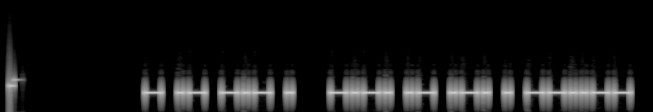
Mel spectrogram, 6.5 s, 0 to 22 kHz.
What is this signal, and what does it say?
Morse code, heard as a keyed tone, about 22 wpm, 700 Hz. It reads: TAKE CARE,
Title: Sentences from Top 1000 Words - Review Part 4 - 22wpm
